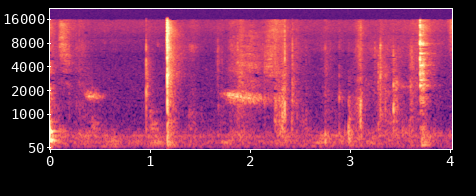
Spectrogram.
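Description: Scissors snipping the thin plastic ties that hold a Barbie doll in its packaging: a few faint, scattered clicks, the sharpest about a second in, with more near the end.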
